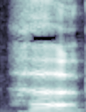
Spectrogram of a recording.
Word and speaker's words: herb: so let's take the the traditional American pronunciation of the word herb right they they take off the H and that's because historically we all did in the english-speaking world the word herb was well it came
